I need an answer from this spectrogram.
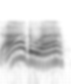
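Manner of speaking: high rising Ottawa; a hint of Cosby; Cosby question. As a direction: echo it back high. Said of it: "He goes".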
